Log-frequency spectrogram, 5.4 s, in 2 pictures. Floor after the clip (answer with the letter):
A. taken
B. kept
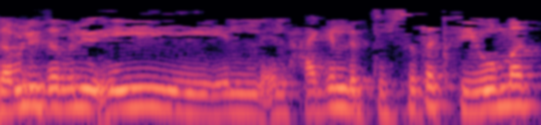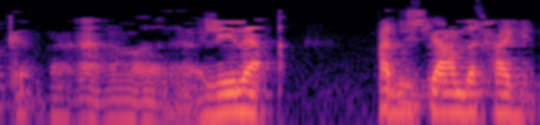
A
